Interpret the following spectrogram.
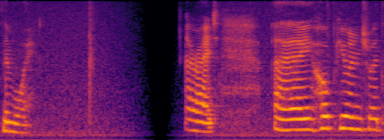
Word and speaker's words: Nimue: I pronounce it Nimue. that's actually supposed to be 3 syllables, even though it sounds like I'm saying 2, so it'd be like Nimue, but yeah.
